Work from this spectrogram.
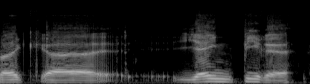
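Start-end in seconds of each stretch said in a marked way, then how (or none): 1.8-2.9 put-on a name pronounced in a Dutch accent. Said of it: "or Dutchman".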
